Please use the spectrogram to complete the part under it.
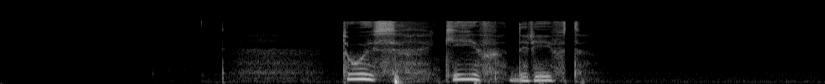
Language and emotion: Russian, sad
